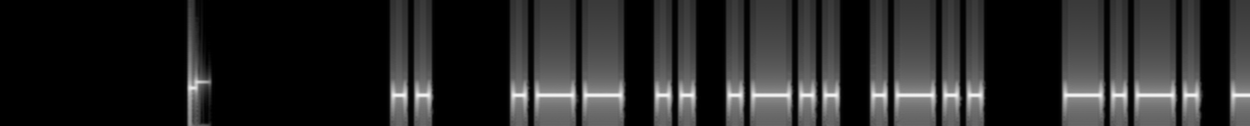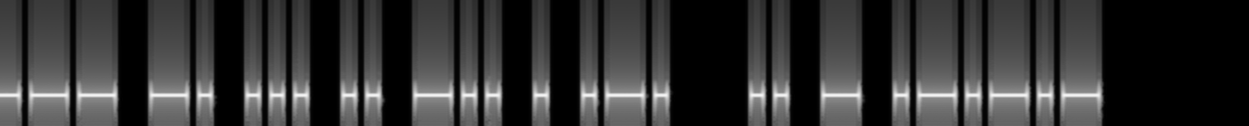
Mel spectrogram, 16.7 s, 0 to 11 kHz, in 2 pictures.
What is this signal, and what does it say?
Morse code, heard as a keyed tone, about 14 wpm, 700 Hz. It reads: I WILL CONSIDER IT.
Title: Sentences from Top 1000 Words - Review Part 4 - 15wpm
